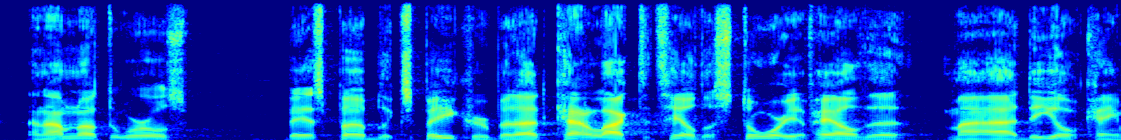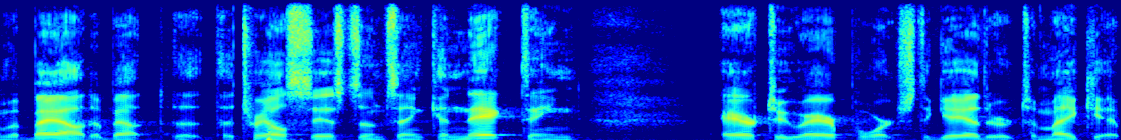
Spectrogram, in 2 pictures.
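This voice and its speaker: A man with an Appalachian accent speaks at a moderate pace and a fairly low pitch, his loudness swinging widely, in a very clean recording with a silent background. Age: 60s. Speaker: airport operator. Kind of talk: public comment at a county meeting. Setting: county government meeting.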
